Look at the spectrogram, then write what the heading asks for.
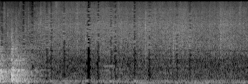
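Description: Mackerel and rice heating in a pan, giving a steady, even sizzle throughout with a soft clatter at the very start and no voices.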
